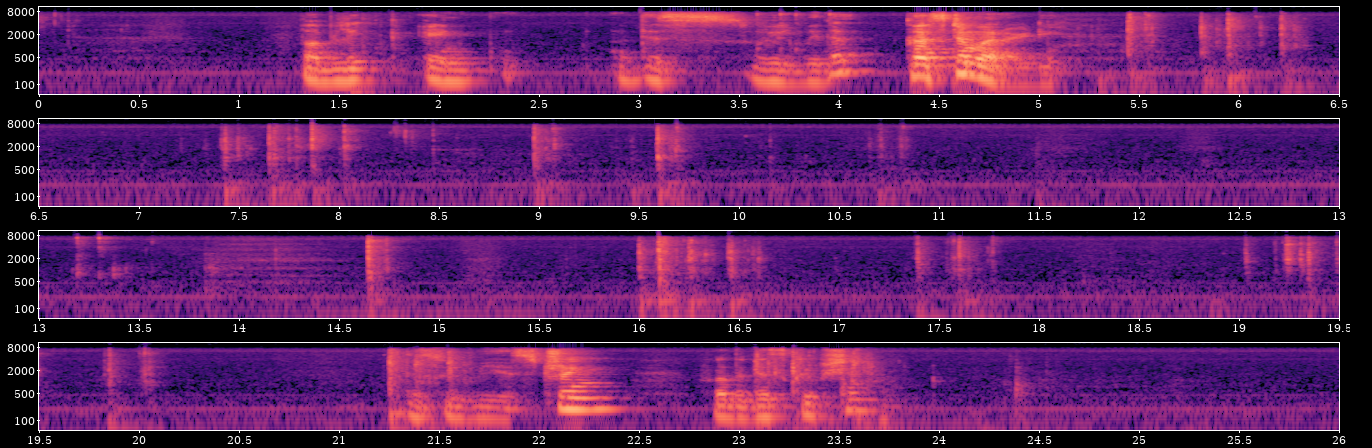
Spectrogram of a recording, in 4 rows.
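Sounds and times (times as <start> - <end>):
keyboard typing: 5.2 - 6.4, 7.3 - 8.3, 9.0 - 9.8, 10.6 - 10.9, 13.2 - 13.5, 14.6 - 14.9, 16.0 - 16.7, 17.4 - 17.8, 19.0 - 20.2, 21.2 - 21.7.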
